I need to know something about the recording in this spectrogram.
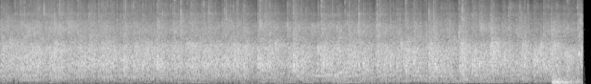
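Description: A crowd claps and applauds steadily in a large echoing hall.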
